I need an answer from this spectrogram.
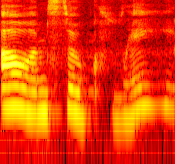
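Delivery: soft, smug, preening tone. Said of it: "That was my smug [name]".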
